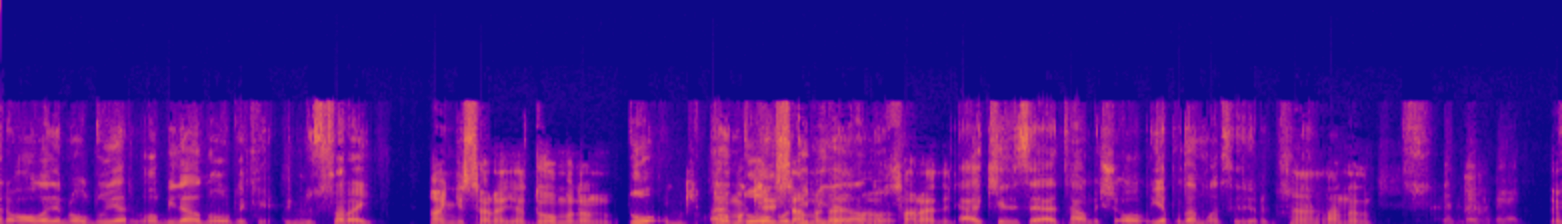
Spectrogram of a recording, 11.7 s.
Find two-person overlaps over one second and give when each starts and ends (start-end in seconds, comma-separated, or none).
5.3-6.7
